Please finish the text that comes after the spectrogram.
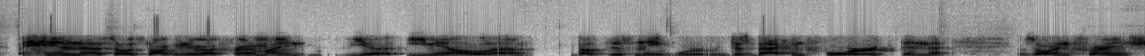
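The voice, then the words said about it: Quebecois French accent. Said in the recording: “I'm French by background, Quebecois. So that's the accent”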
